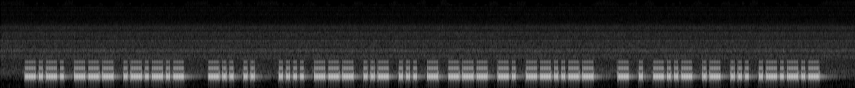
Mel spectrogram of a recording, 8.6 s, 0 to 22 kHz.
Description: Morse code, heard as a keyed tone, machine-sent, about 34 wpm, 430 Hz. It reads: CO. DI HOUSTON, TEXAS.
